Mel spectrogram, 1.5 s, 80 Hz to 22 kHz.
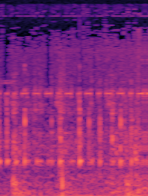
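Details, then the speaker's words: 1997 Fiat Uno Mille, engine off, steering rocked by hand with a bar: dull irregular clunks from inside the steering box area, felt as toc-toc on cobbles. "Você vê que o terminal aqui ele movimenta um pouco, mas o barulho está vindo lá de dentro. Isso aqui no calçamento faz um barulho horrível lá, que fica muito rápido esse movimento assim, ó."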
